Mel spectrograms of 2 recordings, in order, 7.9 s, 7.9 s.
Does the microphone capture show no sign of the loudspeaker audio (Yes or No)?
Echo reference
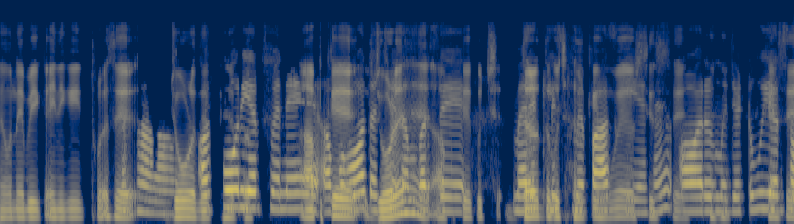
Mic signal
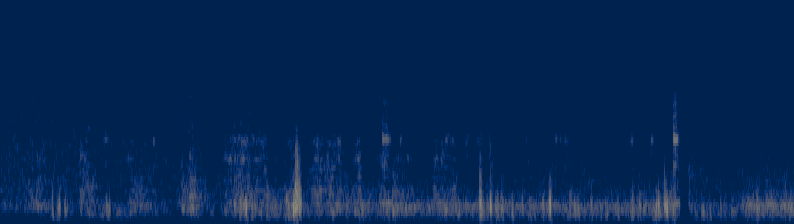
Yes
